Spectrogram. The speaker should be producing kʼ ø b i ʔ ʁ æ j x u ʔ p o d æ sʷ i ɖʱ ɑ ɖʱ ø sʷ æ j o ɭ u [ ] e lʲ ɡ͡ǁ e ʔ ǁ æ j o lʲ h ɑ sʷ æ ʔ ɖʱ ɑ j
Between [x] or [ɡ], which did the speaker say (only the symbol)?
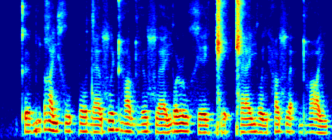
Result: x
